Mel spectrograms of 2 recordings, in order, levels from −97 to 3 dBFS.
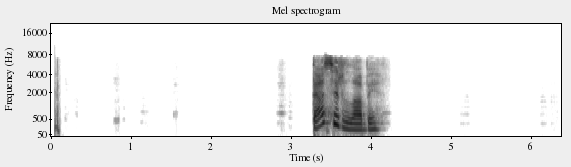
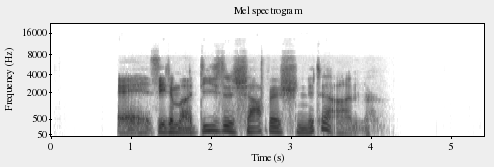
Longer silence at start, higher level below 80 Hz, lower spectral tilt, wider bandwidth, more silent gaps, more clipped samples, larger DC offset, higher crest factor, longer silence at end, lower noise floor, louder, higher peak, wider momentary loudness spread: second, 0.05 s vs 0.85 s; second, -66 dBFS vs -58 dBFS; second, -2.5 dB/octave vs -5 dB/octave; about the same, 8.2 kHz vs 9 kHz; first, 0.23-0.77 s, 0.92-1.10 s, 1.21-1.52 s, 1.59-2.81 s, 3.01-3.25 s vs none; neither; neither; about the same, 22 dB vs 24 dB; first, 2.3 s vs 1.35 s; about the same, under -90 dBFS vs under -90 dBFS; first, -15 LUFS vs -24 LUFS; about the same, -2 dBFS vs -4 dBFS; about the same, 13 LU vs 11 LU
